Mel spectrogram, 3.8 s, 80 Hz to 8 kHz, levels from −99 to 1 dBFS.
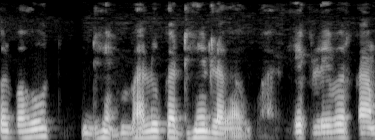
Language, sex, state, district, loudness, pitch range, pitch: Hindi, female, Bihar, Sitamarhi, -19 LUFS, 120-140 Hz, 135 Hz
